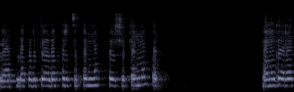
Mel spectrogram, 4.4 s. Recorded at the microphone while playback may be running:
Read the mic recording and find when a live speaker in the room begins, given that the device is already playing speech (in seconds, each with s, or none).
none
